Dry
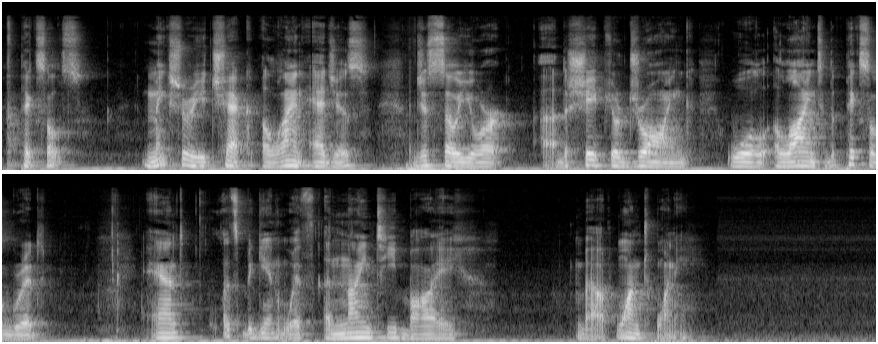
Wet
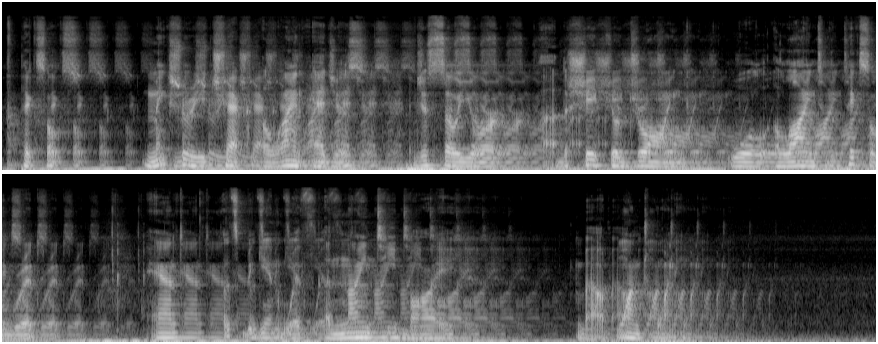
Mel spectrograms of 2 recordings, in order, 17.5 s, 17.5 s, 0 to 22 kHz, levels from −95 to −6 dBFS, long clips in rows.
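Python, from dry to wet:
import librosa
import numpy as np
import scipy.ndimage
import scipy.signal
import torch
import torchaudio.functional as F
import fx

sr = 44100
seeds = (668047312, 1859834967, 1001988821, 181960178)

p1 = fx.low_shelf(x, sr, hz=98.0, db=11.0)
p2 = p1 + fx.echo_feedback(p1, sr, ms=261, feedback_pct=47, wet_db=-9.5, dry=0)
y = p2 * 10.0 ** (-7.0 / 20.0)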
